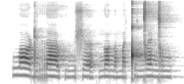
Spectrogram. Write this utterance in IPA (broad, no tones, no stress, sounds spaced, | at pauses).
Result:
w ɒː ɖ i r aː xʷ i ŋ ə ʃ ɜ | n̪ ɒ n ɒ m a ǃ u ŋ͡ǀ æ ŋ͡ǀ u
